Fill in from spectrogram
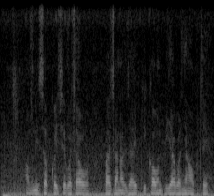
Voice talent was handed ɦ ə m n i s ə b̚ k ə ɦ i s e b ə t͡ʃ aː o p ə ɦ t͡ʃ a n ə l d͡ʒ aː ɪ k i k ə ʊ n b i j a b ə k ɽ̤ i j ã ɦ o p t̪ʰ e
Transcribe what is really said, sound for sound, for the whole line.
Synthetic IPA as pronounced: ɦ ə m n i s ə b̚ k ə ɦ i s e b ə t͡ʃ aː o p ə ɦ t͡ʃ a n ə l d͡ʒ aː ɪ k i k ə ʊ n b i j a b ə ɽ̤ i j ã ɦ o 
